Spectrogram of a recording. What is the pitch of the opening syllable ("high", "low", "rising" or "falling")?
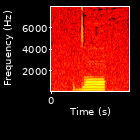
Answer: high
